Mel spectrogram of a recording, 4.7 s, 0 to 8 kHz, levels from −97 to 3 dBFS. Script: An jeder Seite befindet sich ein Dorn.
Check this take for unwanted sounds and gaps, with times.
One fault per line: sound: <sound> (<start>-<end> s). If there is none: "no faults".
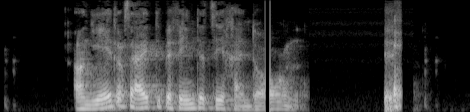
sound: dropout (2.6-2.7 s)
sound: laugh (3.8-4.0 s)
